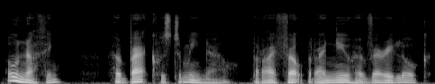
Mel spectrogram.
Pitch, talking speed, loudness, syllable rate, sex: 95 Hz, 235 wpm, -22 LUFS, 5.3 syllables/s, male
